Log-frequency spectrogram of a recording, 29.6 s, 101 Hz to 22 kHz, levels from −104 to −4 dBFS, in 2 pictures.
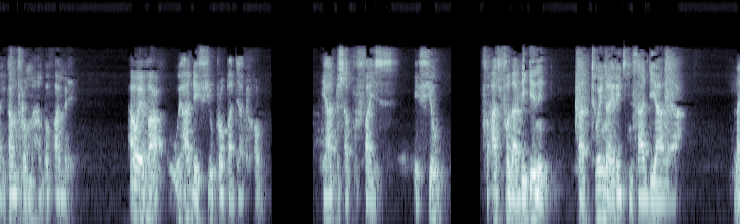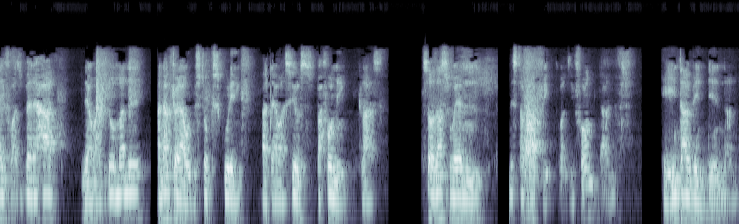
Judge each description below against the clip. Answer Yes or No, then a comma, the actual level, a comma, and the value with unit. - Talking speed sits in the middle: No, slow, 130 wpm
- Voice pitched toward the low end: Yes, low, 105 Hz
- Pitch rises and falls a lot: Yes, wide, 6.4 semitones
